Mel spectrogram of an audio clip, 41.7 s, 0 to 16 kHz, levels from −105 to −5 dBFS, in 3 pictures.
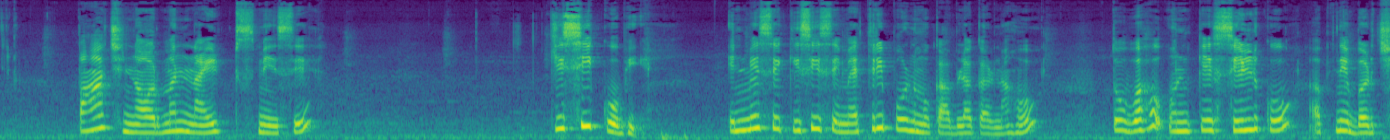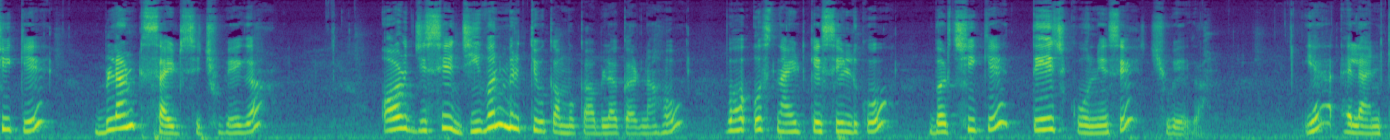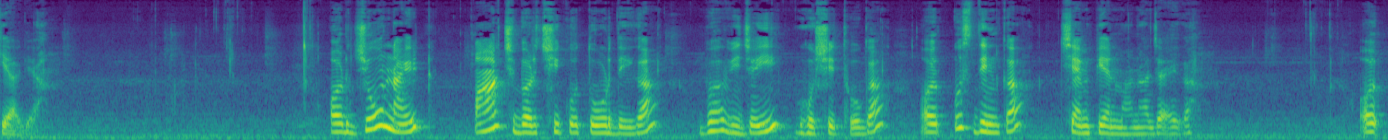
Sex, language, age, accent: female, Hindi, 50-69, native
